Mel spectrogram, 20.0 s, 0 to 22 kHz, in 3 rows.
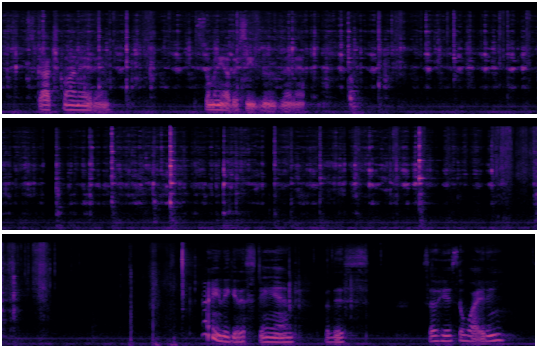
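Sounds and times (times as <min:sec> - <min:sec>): whisk scraping cornmeal: 0:00.0 - 0:14.0.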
